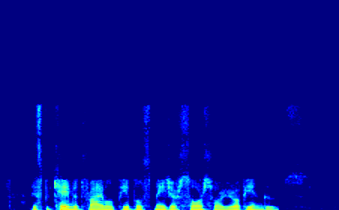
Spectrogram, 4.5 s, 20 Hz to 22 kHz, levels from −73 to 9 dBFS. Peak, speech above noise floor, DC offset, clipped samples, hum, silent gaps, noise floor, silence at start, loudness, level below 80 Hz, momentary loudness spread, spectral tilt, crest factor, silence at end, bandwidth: -6 dBFS; 43 dB; under 0.1%; under 0.1%; none; none; -69 dBFS; 0.45 s; -27 LUFS; -54 dBFS; 11 LU; -7.5 dB/octave; 20 dB; 0.8 s; 11.5 kHz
